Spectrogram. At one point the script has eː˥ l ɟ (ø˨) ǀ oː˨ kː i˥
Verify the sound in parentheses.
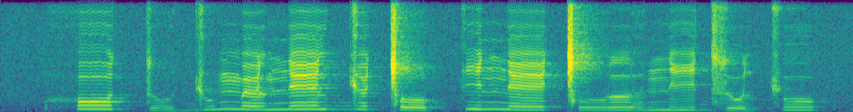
incorrect: ø˦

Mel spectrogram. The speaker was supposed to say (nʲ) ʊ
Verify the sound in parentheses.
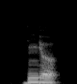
correct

